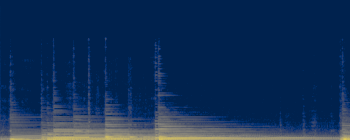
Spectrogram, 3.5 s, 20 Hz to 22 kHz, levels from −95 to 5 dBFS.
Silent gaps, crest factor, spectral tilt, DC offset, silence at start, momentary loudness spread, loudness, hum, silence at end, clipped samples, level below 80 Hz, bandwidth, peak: none; 18 dB; -11 dB/octave; under 0.1%; 0 s; 16 LU; -20 LUFS; none; 0 s; under 0.1%; -60 dBFS; 5 kHz; -2 dBFS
